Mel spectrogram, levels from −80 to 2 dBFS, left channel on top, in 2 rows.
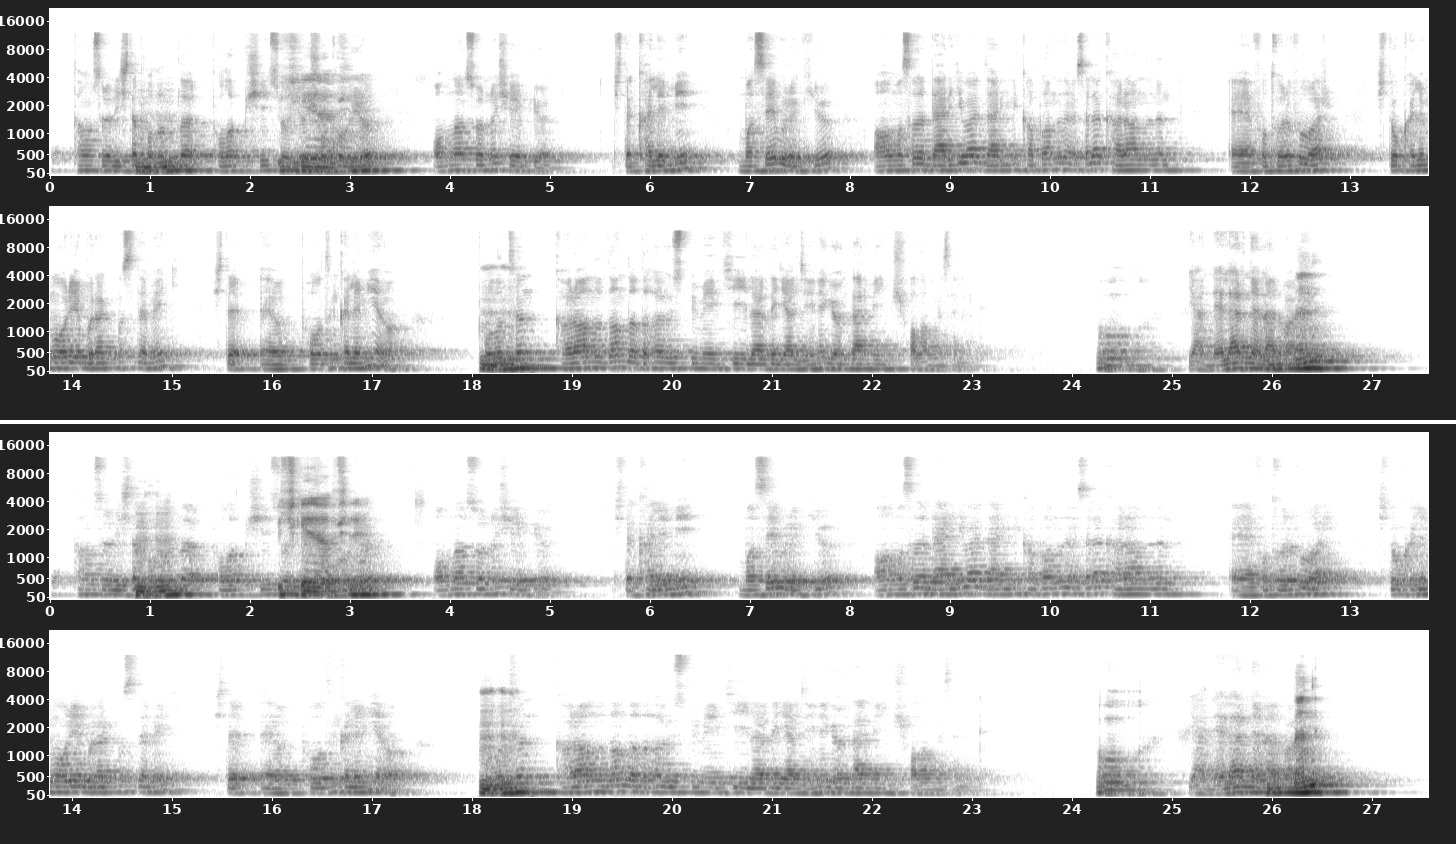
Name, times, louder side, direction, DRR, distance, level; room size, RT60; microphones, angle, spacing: voice 1, 0.2-3.3 3.8-5.0 5.7-6.5 6.9-7.9 8.2-11.3 11.8-12.8 13.4-15.0 15.4-17.3 18.1-23.0 25.2-26.4, left 2 dB, 65° left, 0.4 m, -33 dB
voice 2, 0.8-1.4 2.3-3.4 18.1-18.6 24.2-24.8 25.9-26.4, right 4 dB, 55° right, 0.3 m, -23 dB
2.8 x 2.0 x 4.0 m
head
